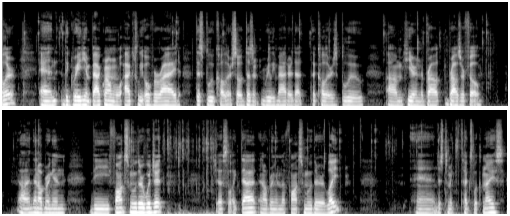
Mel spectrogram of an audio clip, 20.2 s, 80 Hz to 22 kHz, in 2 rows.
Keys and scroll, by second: 13.0-14.8 typing, 19.1 shift+super+e.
